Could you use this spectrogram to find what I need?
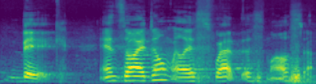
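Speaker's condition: Friedreich's ataxia; over two decades since onset, uses wheelchair, service dog

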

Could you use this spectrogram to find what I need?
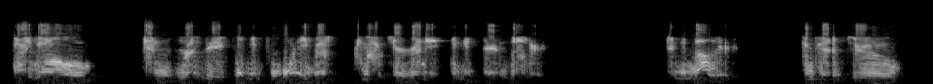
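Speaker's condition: Cerebral palsy, very rare form; speech affected

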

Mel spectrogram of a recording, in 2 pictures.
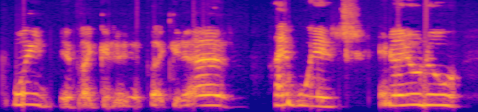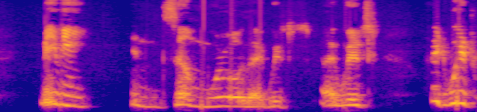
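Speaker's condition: Aicardi-Goutières syndrome; age 25, about 15 years since diagnosis, doing well now, tough a few years ago

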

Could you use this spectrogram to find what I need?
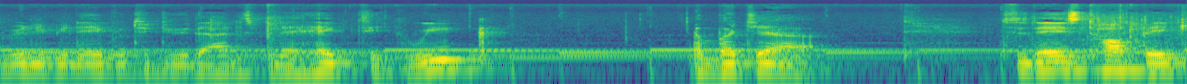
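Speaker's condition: No condition

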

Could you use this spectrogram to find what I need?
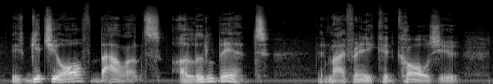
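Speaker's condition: No condition

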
